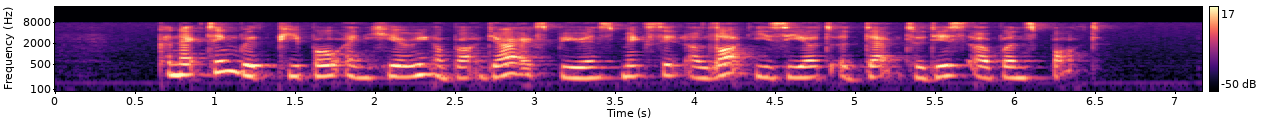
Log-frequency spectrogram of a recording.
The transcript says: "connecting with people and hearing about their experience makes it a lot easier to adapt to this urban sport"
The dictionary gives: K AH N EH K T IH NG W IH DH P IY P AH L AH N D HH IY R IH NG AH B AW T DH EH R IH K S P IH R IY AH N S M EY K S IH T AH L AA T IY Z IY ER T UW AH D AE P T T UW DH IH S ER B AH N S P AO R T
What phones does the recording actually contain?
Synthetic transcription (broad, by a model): K AH N EH K T IH NG W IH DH P IY P AH L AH N HH IY R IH NG AH B AW T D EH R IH K S P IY R IY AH N S M EY K S IH T AH L AA T IY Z IY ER T UW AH D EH P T T UW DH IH S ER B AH N S P AO T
